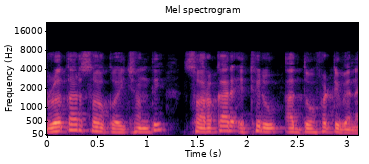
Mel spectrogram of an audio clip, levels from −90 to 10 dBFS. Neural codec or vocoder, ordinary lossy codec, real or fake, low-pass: codec, 16 kHz, 4.8 kbps, FACodec; none; fake; none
